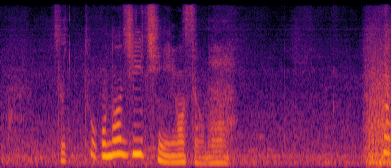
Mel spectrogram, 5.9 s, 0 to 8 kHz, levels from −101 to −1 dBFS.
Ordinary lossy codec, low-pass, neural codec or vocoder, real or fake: AAC, 32 kbps; 7.2 kHz; codec, 44.1 kHz, 7.8 kbps, Pupu-Codec; fake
